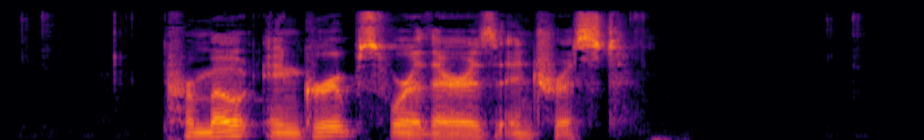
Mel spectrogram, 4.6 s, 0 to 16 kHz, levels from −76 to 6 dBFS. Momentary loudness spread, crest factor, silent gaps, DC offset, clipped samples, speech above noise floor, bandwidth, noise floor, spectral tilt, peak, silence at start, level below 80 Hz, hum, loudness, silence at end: 9 LU; 20 dB; none; under 0.1%; under 0.1%; 59 dB; 11.5 kHz; -76 dBFS; -2 dB/octave; 0 dBFS; 0.8 s; -54 dBFS; none; -16 LUFS; 1.5 s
